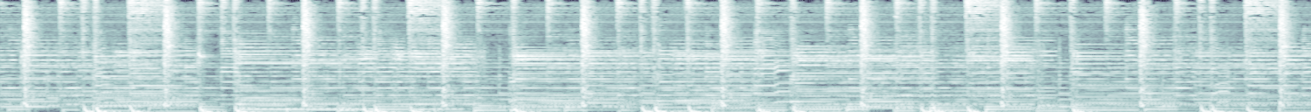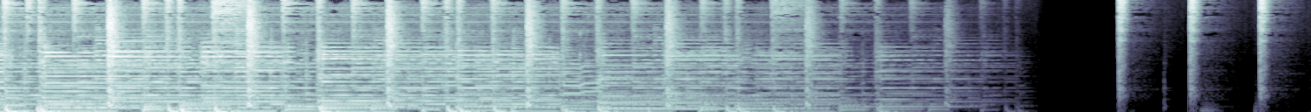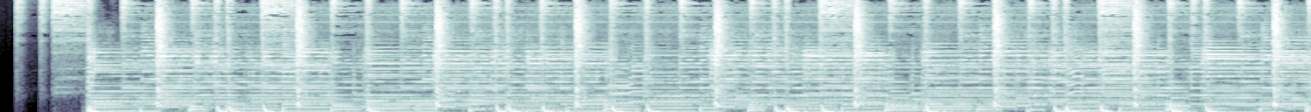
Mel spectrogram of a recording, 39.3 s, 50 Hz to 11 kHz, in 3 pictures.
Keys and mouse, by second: 0.3 shift+click, 8.5 Up, 8.7 Up, 9.5 Down, 17.6 right click, 19.4 Up, 19.8 Up, 21.4 Delete, 22.4 Delete, 27.7 Down, 34.0 shift+click, 35.9 shift+click, 36.9 typing.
